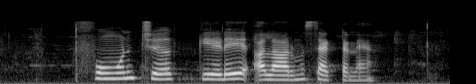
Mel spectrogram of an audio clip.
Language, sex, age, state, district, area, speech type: Dogri, female, 18-30, Jammu and Kashmir, Kathua, rural, read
